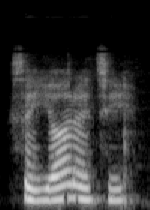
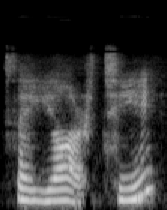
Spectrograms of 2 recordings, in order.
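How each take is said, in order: First: سیارتی as sayyarati, vowel after the r; Qatari, like classical Arabic. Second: سیارتی said slowly as sayyar-ti, no vowel after r; slow demo of سیارتی as sayyar-ti; two-part common pronunciation. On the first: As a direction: say سیارتی unbroken as say-ya-ra-ti. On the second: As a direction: break سیارتی into sayyar, then ti. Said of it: "عموم کشورهای عربی دو سیلابی تلفظ". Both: Shown as a demonstration.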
